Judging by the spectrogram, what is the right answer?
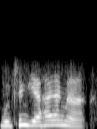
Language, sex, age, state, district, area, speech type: Bodo, female, 18-30, Assam, Chirang, urban, conversation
